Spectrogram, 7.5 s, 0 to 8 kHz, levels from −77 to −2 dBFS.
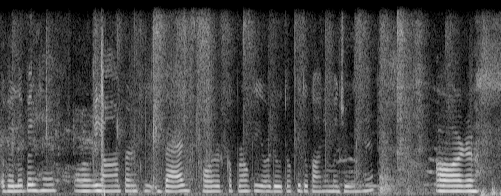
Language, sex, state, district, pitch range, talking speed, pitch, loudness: Hindi, female, Delhi, New Delhi, 210-220 Hz, 135 wpm, 215 Hz, -20 LUFS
